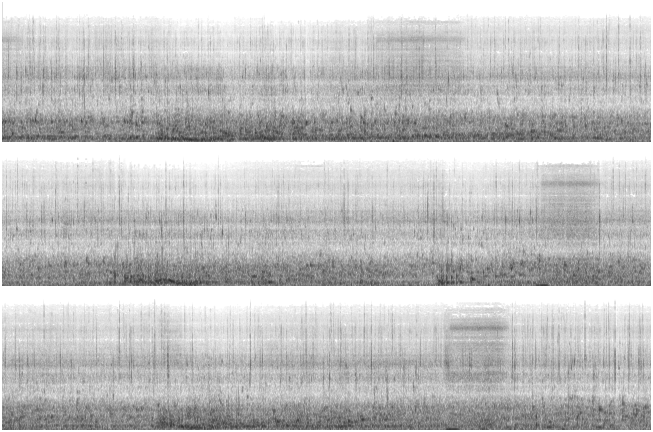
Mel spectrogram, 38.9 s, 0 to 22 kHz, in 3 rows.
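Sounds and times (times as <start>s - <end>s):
bubbly exhaled air rumbles: 0.0s - 38.9s
muffled underwater noise: 0.0s - 38.9s
regulator inhalation hiss: 7.4s - 9.4s, 23.7s - 25.1s, 34.8s - 36.3s.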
